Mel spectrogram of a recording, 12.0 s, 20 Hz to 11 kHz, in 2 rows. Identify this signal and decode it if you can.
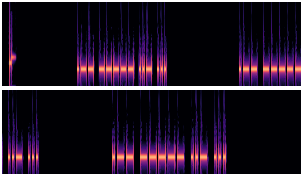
Morse code, heard as a keyed tone, about 31 wpm, 700 Hz. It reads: W0US W0US W0US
